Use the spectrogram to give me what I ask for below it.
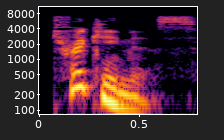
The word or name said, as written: trickiness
